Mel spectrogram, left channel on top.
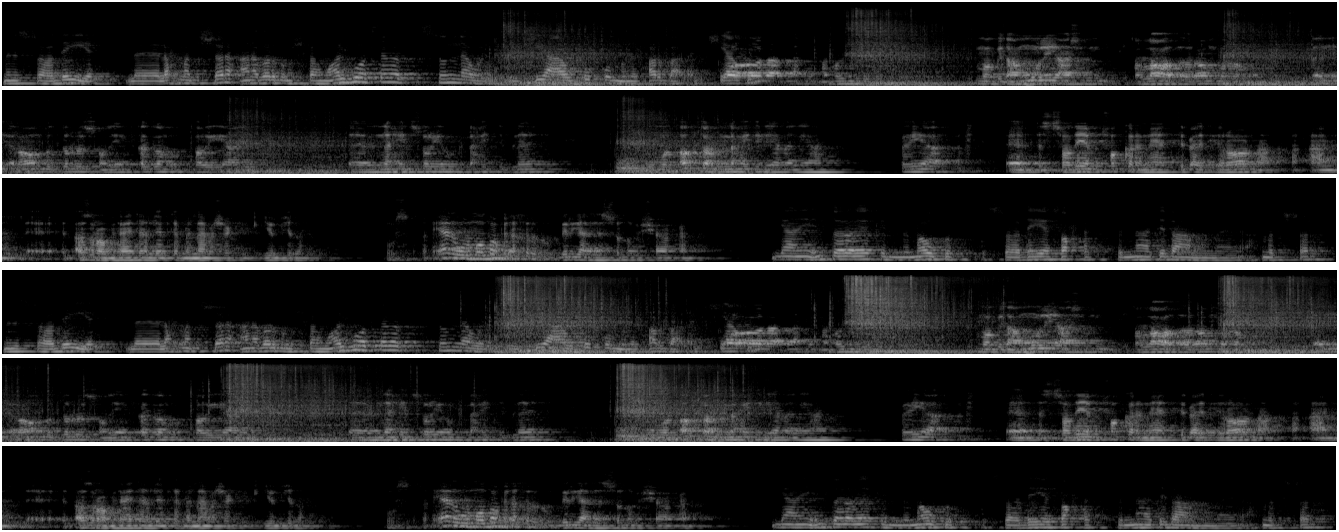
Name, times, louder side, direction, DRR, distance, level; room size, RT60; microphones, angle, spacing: voice 1, 0.0-7.6 34.4-36.2 36.5-37.6 37.9-39.9, left 1 dB, 50° left, 5 dB, 1.9 m, -38 dB
sound 1, 3.0-3.6 3.9-21.1, right 7 dB, 60° right, 0.9 m, -40 dB
voice 2, 7.2-8.8 9.7-11.1 11.3-12.8 13.1-15.9 16.8-18.7 19.5-21.6 22.3-23.1 23.4-29.8 30.5-33.6, left 1 dB, 75° left, 6 dB, 4.4 m, -37 dB
24.5 x 17.0 x 8.7 m, 0.83 s
head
